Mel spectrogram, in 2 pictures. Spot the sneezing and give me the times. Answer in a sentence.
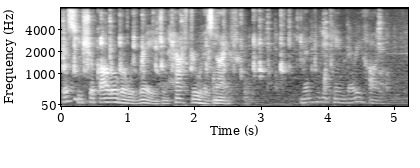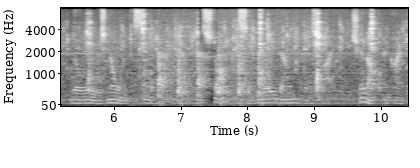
You can't hear the sneezing here.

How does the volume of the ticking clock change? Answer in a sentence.
The loudness of the ticking clock goes up.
